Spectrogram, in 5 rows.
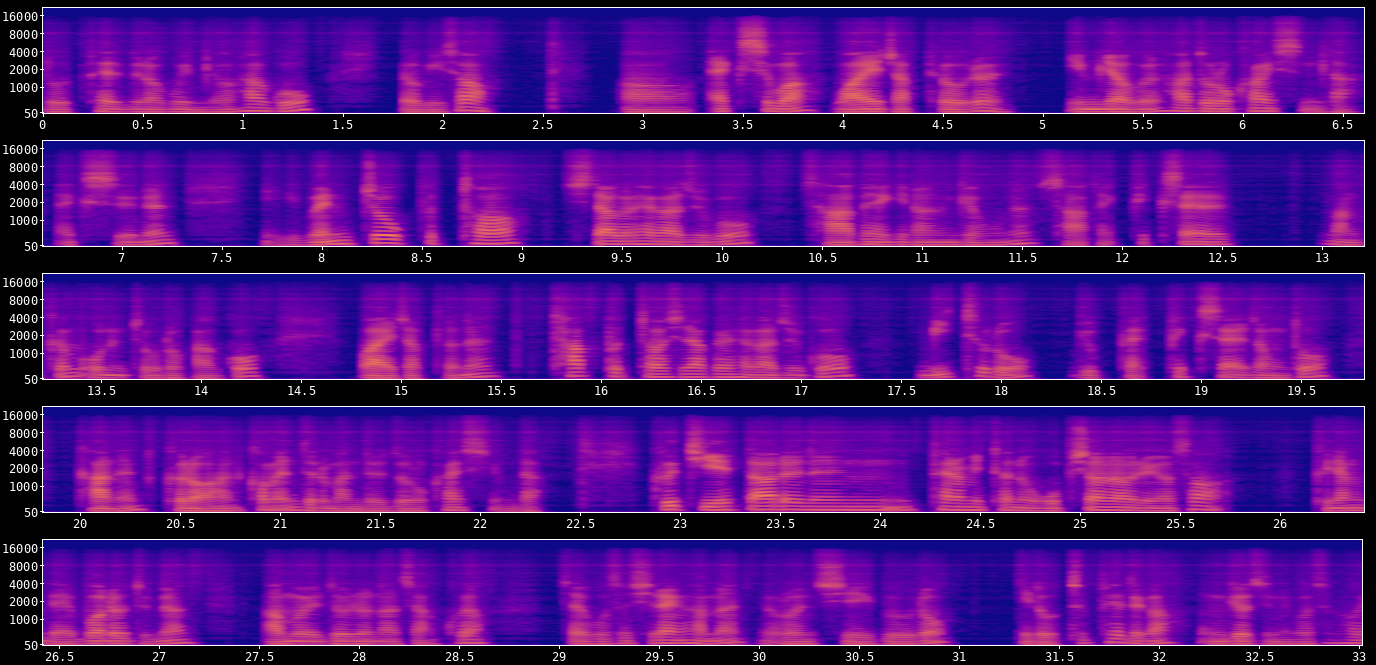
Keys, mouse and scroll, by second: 1.2 BackSpace, 1.3 BackSpace, 1.4 ,, 1.7 ,, 4.1-5.1 typing, 10.8 click, 11.6 BackSpace, 11.8 ,, 13.2-14.2 typing, 22.2 ,, 23.6 BackSpace, 23.8 BackSpace, 27.1 ctrl+s, 28.4 F5, 30.5 click, 31.7 typing.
